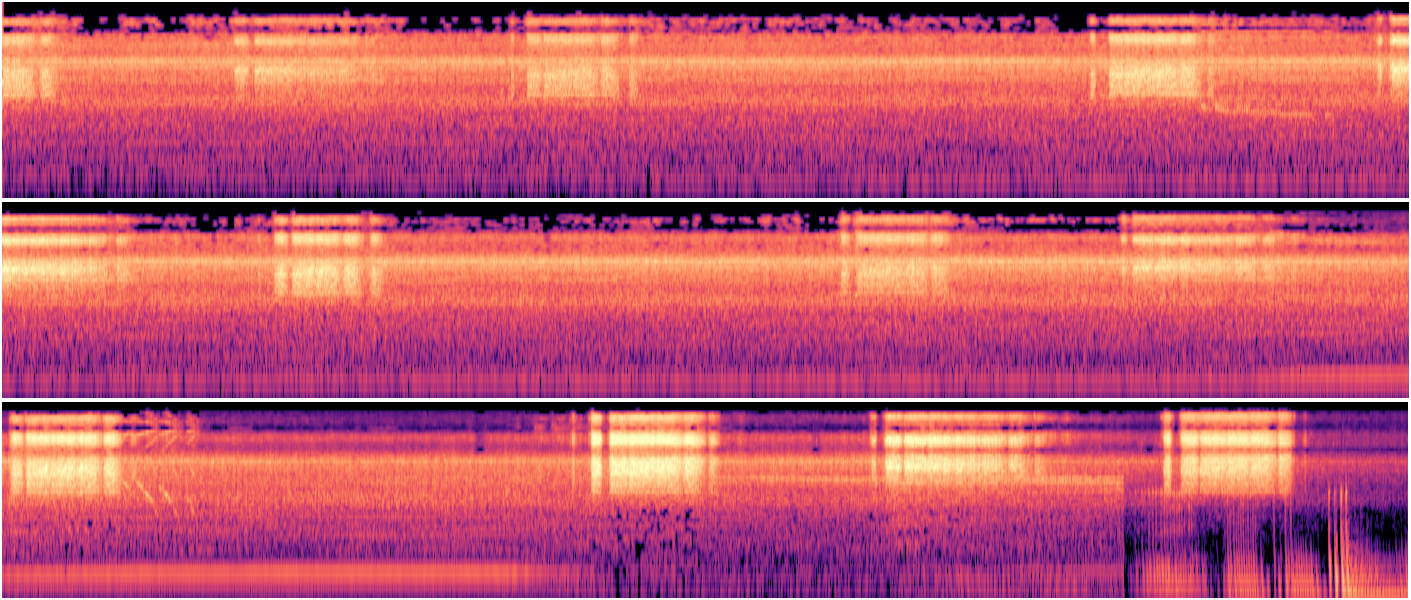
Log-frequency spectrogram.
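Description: Electronic music from a hardware synthesizer: a low steady drone under a constant hiss, with short bursts of hissing high noise about every two seconds. About two-thirds of the way through, the drone steps up in pitch, then stops a few seconds later.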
